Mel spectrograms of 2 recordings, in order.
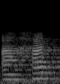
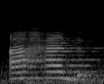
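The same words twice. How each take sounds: First: The final consonant is cut flat without bounce. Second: The final consonant ends with an echoing bounce. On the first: The speaker calls it wrong. "Bacaan yang salah misal ahad, ahad, tidak dipantulkan ya" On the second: The speaker calls it right. "cara membacanya yaitu ahad"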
